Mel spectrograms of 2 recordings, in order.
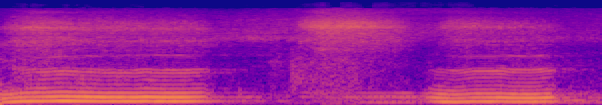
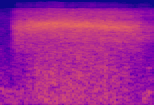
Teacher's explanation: If you say an S followed by a Z or a Z, and you put your fingers in your ears, try it and see, go S and then Z, Z. The noise you hear with the Z, which you don't hear with the S, is the vocal cords vibrating. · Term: voiced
